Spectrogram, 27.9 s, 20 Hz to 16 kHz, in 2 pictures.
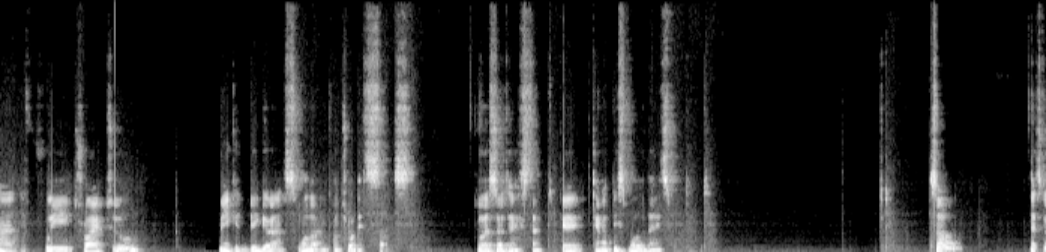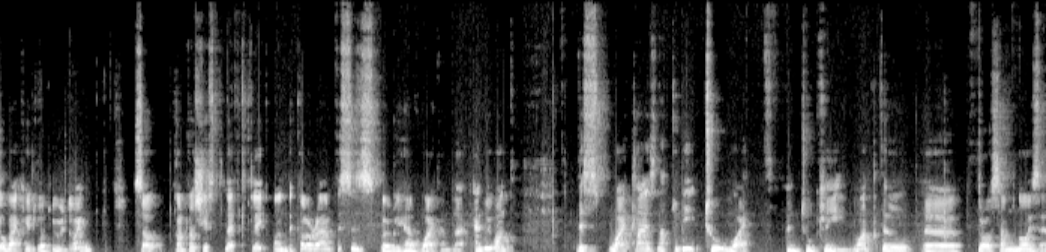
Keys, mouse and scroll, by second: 1.1-3.4 drag, 5.1-9.6 drag, 9.8-11.2 drag, 11.4 middle click, 12.6 middle click, 13.1 middle click, 13.8 middle click, 16.6 ctrl+shift+click, 17.4 middle click, 23.0 middle click, 26.2 middle click.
